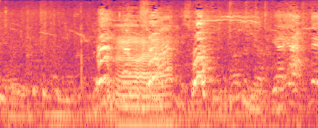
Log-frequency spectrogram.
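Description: Racing pigeons in a loft, with close cooing and rustling mixed with a dog barking nearby, under someone talking.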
